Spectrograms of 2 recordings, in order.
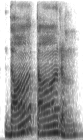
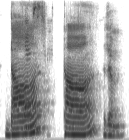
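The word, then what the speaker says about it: దాతారం: So you say Aapadhaama Paharthaaram Dhaathaaram Sarva Sampadhaam. Can you see how I'm dragging the sound where the double A is, right? Dhaathaaram.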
